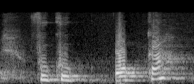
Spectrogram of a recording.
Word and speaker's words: Fukuoka: Brock, if I mispronounce this, I hope I do it right, Fukuoka, thank you, Japan.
